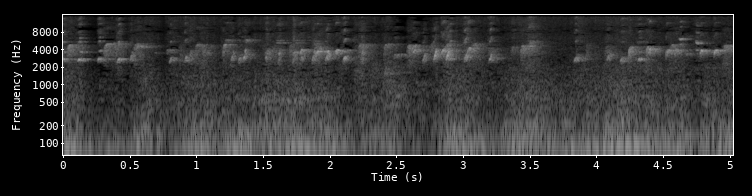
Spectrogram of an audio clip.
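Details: European goldfinch of the Major type from Germany singing a fast, tinkling twitter of bright, jumbled high notes without pause, over a low background rumble.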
